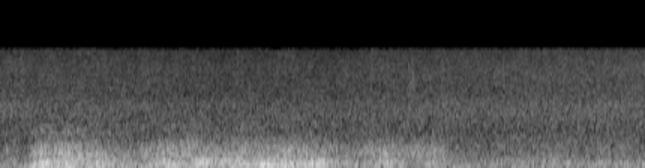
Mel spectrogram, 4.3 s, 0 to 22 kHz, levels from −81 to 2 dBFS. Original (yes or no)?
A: yes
